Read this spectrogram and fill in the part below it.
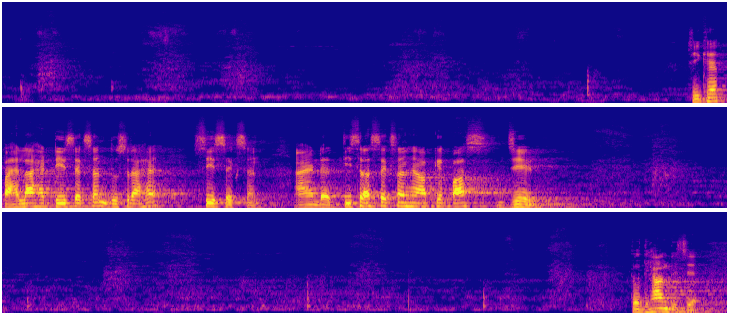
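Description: Chalk scrapes and taps on a board.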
